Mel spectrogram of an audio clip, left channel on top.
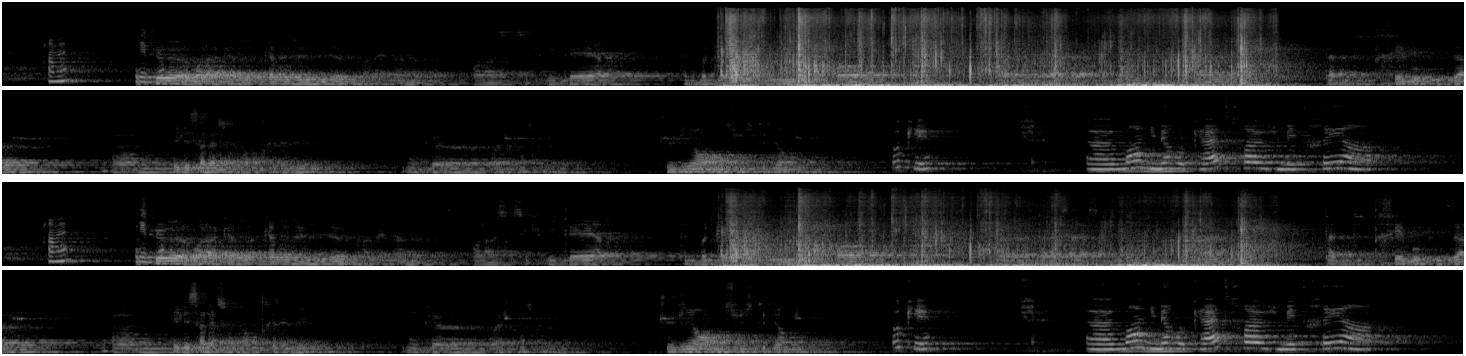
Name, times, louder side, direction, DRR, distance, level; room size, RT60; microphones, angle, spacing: voice 1, 0.5-0.8 1.3-1.6 23.5-23.9 24.8-25.1 25.5-28.3, right 1 dB, 15° right, 7 dB, 0.5 m, -36 dB
voice 2, 1.3-4.3 4.7-6.1 6.8-8.7 9.9-12.3 13.2-14.9 15.6-17.8 18.6-20.3 21.2-22.8, left 1 dB, 50° right, -2 dB, 2.1 m, -39 dB
sound 1, 7.1-12.8, left 3 dB, 45° left, 0.6 m, -29 dB
29.5 x 15.5 x 2.4 m, 2.5 s
head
